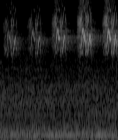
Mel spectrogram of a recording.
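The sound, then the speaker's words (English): Birds chirping outdoors: a run of five short, high-pitched chirps in a steady, quick rhythm, fairly faint over a low, quiet background rumble, with no talking. “And uh, oh, now the birds be quiet after. I was, just wanted to stop and listen to them for two seconds.”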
